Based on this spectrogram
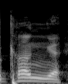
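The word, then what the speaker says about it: Kang: what is it Gung Gung Gung the K is silent well the a is a u okay as it turns out yeah so Kung and so we know we're solid in the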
